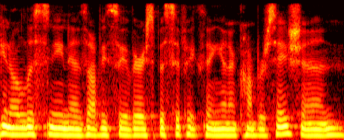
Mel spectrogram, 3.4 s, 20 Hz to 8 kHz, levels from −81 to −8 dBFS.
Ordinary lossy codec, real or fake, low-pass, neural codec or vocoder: MP3, 64 kbps; real; 7.2 kHz; none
